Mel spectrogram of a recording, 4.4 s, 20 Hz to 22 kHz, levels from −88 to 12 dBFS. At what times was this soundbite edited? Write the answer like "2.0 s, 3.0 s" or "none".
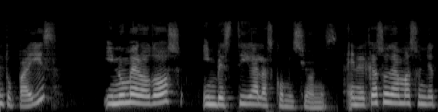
3.4 s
